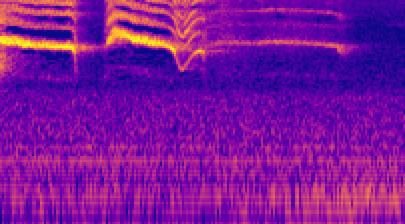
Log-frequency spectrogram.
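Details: Young brown-eared bulbuls calling against each other, heard from early spring into summer: shrill, strained high notes that slide downward, one dipping sharply, then a long, steady, drawn-out tone over faint background hiss.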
